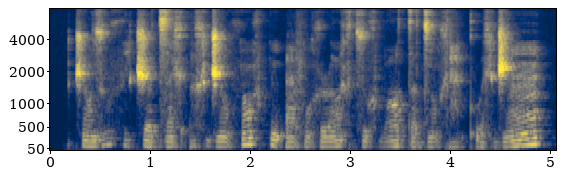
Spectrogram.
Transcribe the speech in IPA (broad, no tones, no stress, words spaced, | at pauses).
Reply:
t͡ʃɔ̃zṳ θi̤t͡ʃə˞d͡zæxʔə̤x d͡ʒɔ̃θɔ̃x pĩʔæfɔ̃xɹɑ̃x t͡suxbɑ tʌd͡zɔ̃xɾæ̤ kʷʼæxd͡ʒæ̃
